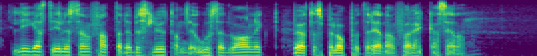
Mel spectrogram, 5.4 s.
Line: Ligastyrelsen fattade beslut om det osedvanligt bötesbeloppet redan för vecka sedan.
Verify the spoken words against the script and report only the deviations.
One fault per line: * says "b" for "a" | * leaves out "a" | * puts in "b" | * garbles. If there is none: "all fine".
all fine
